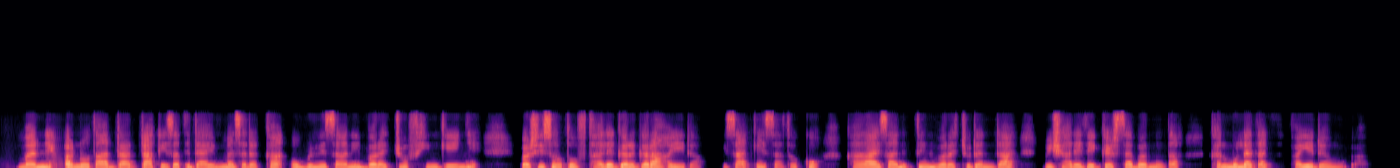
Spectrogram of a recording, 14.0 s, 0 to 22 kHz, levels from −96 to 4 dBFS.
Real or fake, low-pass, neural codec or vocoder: fake; 7.2 kHz; codec, 16 kHz, 0.7 kbps, FocalCodec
